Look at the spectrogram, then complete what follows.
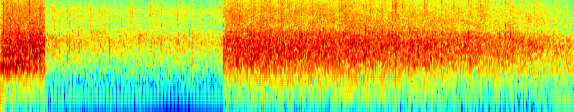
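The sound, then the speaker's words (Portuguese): Loud applause from an audience applauding God, a dense wash of clapping that briefly drops to a softer patter with a low hum, then surges back strong and tapers slightly toward the end. “Então aplauda Ele bem forte em toda a tua vida.”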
